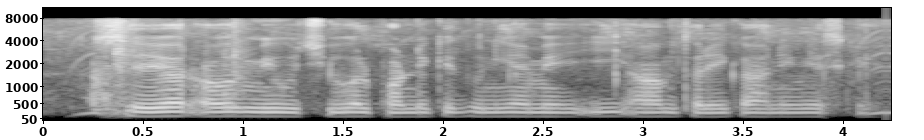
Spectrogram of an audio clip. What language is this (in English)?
Bhojpuri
